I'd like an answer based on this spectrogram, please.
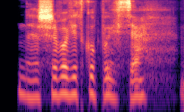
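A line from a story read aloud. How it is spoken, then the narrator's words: Offhand mutter. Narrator (Ukrainian): мимохідь пробурмотів Генрі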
